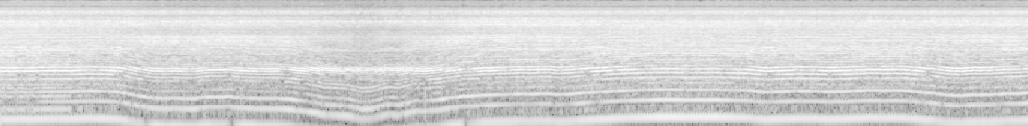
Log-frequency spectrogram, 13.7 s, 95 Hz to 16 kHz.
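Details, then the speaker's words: Homelite HT17 two-stroke hedge trimmer after its carb adjustment screws were set 3 turns out: idle sags for a couple of seconds, nearly stalls, then recovers; it won't stay idling and still needs tuning. "Let's try it again. I don't know why it doesn't want to stay idling."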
